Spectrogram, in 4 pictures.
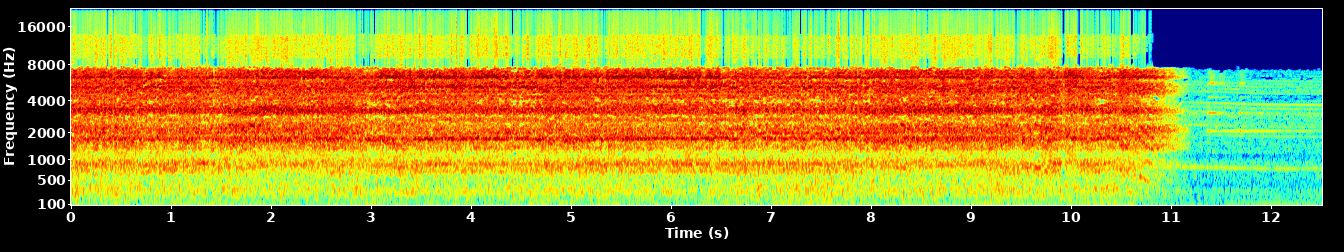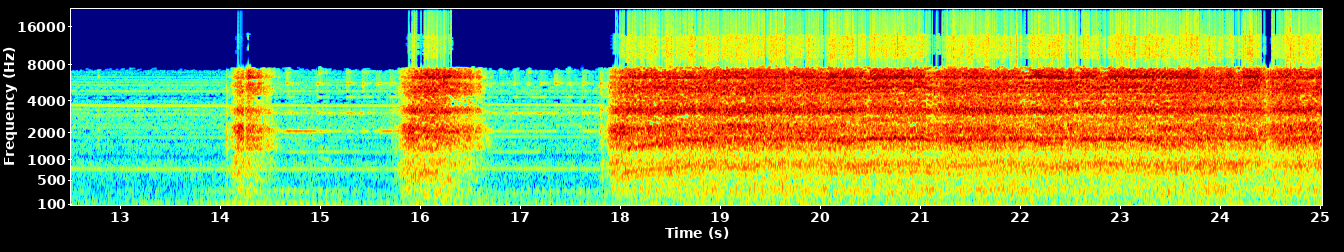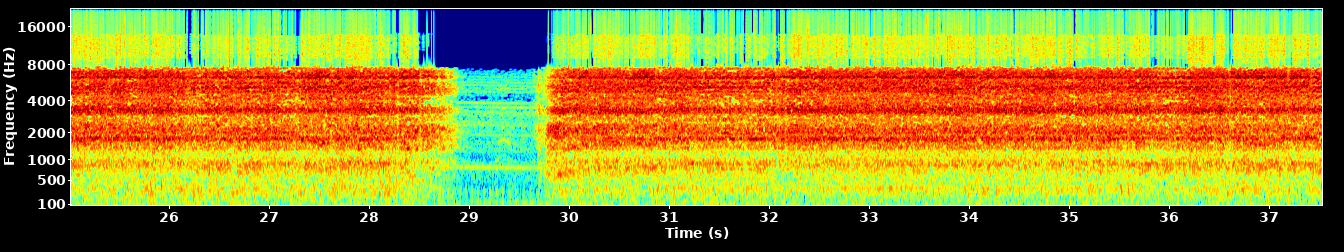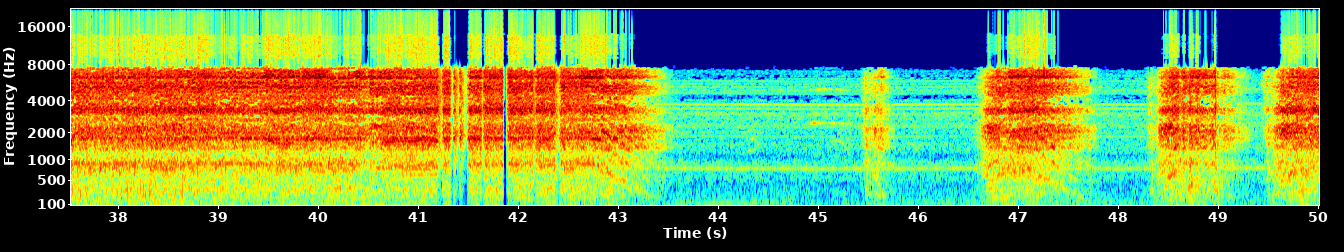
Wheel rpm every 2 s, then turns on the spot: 230, 230, 230, 230, 220, 60, 0, 20, 30, 210, 230, 220, 220, 220, 60, 210, 230, 230, 230, 230, 220, 130, 0, 50, 60.
none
